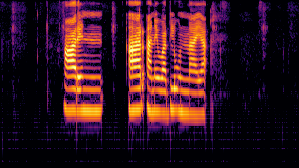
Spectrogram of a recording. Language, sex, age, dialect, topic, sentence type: Telugu, female, 41-45, Telangana, agriculture, question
